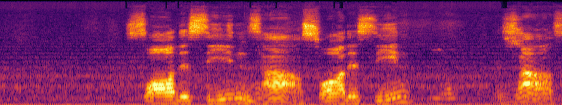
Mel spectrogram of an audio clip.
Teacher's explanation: জিহ্বার আগা সামনের নিচের দুই দাঁতের আগার সঙ্গে, গোড়ার সঙ্গে না, গোড়ার সঙ্গে নাই কোনো, আগার সঙ্গে লাগিয়ে صاد سين ঝা صاد سين ঝা صاد سين ঝা صاد سين ঝা। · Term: সদ সিন জাল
